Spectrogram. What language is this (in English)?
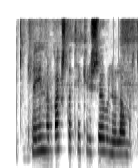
Icelandic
